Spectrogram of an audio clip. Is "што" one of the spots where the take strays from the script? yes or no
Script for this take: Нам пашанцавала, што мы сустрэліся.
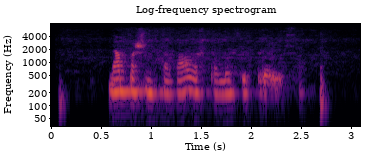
no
